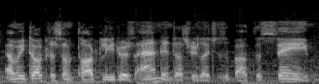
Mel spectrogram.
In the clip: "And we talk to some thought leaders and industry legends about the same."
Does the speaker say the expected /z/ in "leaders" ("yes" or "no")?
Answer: yes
